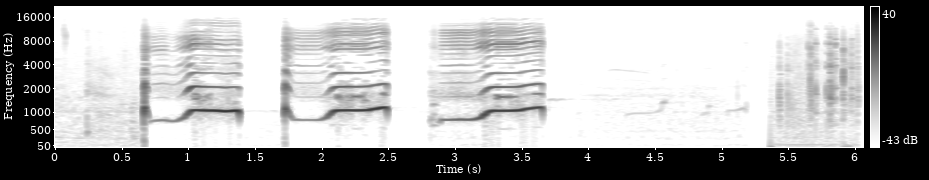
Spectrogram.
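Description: Three loud, squealing wood duck calls in quick succession, each under a second long, every one rising in pitch and then holding.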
